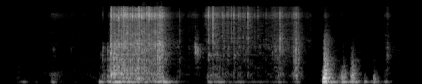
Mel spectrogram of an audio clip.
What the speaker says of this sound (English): Get some shuffles here.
